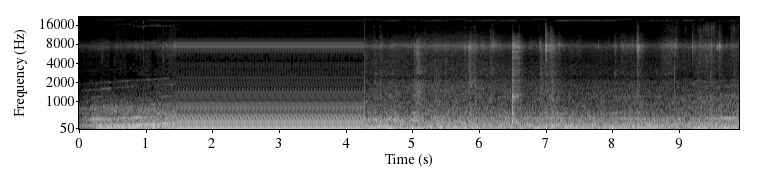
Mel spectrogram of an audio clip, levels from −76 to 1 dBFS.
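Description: A system hang loop freezes this recording of sounds from 1.49 to 4.28 s: the driver stalled while the hardware kept replaying one 40 ms buffer, so a single slice repeats dozens of times, producing a rigid 25 Hz buzzing stutter.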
